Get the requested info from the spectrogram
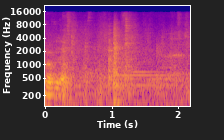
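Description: A rolling suitcase being handled: a single short clack about a second in, followed by faint steady tones.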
